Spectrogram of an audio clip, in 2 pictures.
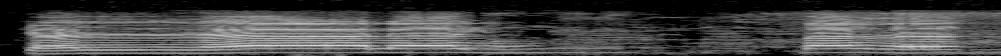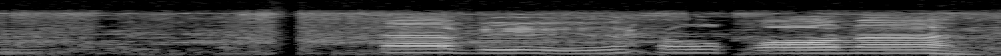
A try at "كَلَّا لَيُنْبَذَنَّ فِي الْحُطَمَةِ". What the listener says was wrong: कल्ला में लाम पर तशदीद है ये वाज़िह होना चाहिए कल्ला लयुनबज़न्न फिल हुतमा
